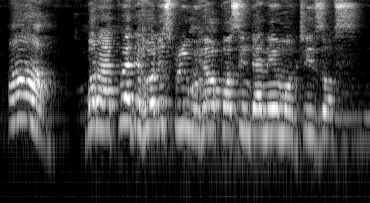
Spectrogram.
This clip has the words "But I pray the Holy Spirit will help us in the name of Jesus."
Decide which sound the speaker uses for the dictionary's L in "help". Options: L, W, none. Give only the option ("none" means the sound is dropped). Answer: L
